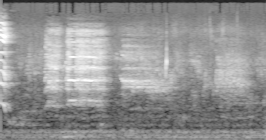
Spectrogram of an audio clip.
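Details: Rosecomb bantam roosters, a pair of free-ranging show birds crowing in a duet; harsh, high, breathy crowing bursts in three sections, the loudest around the first and second seconds, over low background rumble.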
